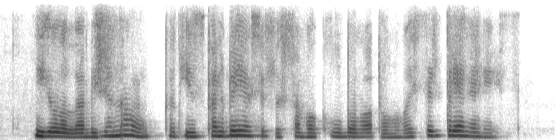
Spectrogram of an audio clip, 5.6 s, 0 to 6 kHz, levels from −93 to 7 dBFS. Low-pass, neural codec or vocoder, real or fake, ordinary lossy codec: 5.4 kHz; codec, 16 kHz in and 24 kHz out, 0.6 kbps, FireRedTTS-2 codec; fake; Opus, 16 kbps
